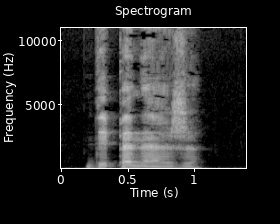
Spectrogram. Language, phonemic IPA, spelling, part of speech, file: French, /de.pa.naʒ/, dépannage, noun, LL-Q150 (fra)-dépannage.wav
- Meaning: troubleshooting, fixing, repairing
